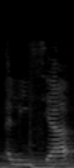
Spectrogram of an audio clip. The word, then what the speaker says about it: Alysia: variations of the name a lot of people say it's because smelling that it's pronounced this way but I've always known it to be pronounced my way Alysia I'd like to think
